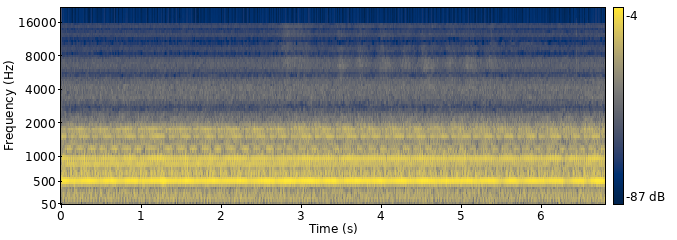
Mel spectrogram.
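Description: A thin, steady high-pitched whine over a faint hum, constant throughout; the fridge is whining, cause not yet pinned down.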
